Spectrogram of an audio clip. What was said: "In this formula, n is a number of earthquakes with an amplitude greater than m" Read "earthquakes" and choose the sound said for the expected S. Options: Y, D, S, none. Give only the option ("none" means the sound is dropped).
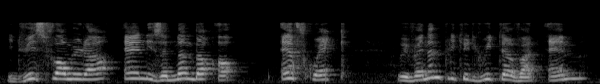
none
